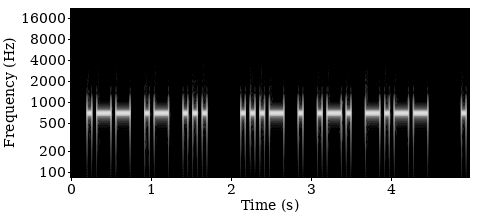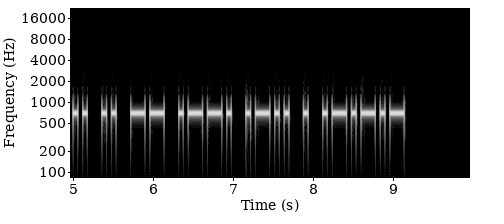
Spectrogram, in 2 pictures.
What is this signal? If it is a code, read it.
Morse code, heard as a keyed tone, about 20 wpm, 700 Hz. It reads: WAS VERY SIMPLE.
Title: Sentences from Top 1600 Words 20wpm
